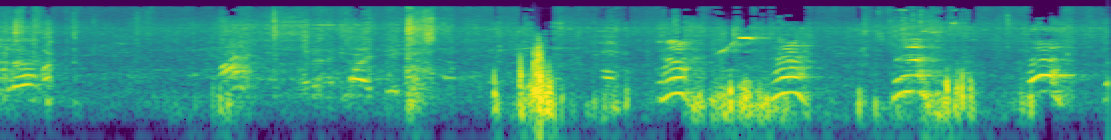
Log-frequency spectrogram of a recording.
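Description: A drunk man crying and wailing, letting out a string of short cries that rise and fall in pitch from about five seconds in, with sharper shouts before that.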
